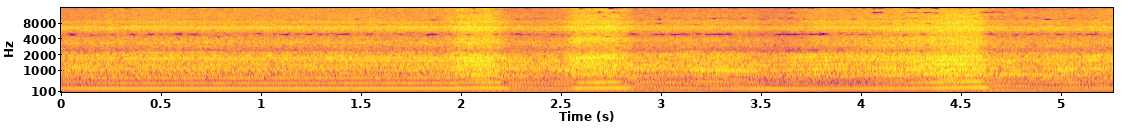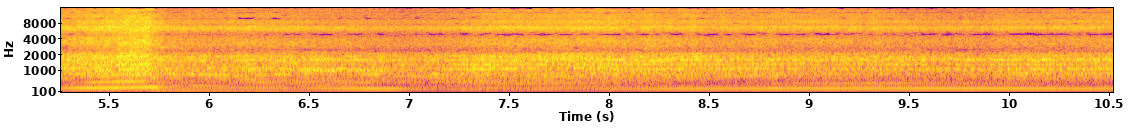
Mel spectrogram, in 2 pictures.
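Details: 1960 Detroit 4-71 two-stroke diesel, ex-telephone-company generator engine said to have only test hours: a strong, even drone with a few clean throttle blips, pitch rising and settling smoothly; owner notes a little smoke at low rpm.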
